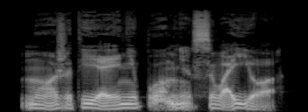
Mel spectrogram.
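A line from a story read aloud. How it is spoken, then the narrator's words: Creaky old voice. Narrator (Russian): проскрипел старик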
